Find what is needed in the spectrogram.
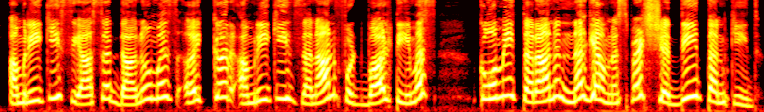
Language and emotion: Kashmiri, angry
